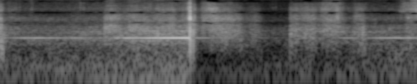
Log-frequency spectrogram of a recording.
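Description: A high-pitched electronic beep repeating about once a second over steady background noise, with a sharp click about a second in.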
